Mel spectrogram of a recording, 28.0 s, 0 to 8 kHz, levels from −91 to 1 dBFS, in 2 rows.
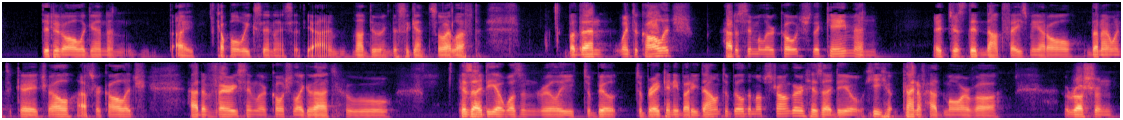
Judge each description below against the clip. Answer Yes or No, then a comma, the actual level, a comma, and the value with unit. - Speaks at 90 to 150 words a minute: No, average, 175 wpm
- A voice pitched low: Yes, low, 100 Hz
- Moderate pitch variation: No, narrow, 2.1 semitones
